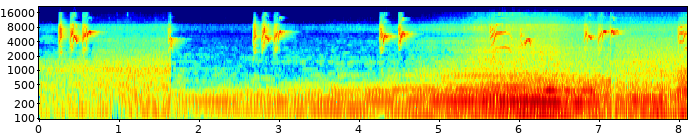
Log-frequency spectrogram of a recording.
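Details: Sunbird singing actively, used as filler song for training other birds: short bursts of sharp, high chirps and quick down-slurred notes in clusters, separated by pauses, over a steady low hum.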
